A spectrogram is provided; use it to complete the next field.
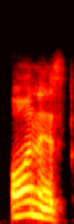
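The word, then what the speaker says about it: honest: جاردنر جاردن جاردنر اونست اونست في يا مستر اتش سايلنت يا حبيبي مش بننطق اونست اونست يعني امين مين هو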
